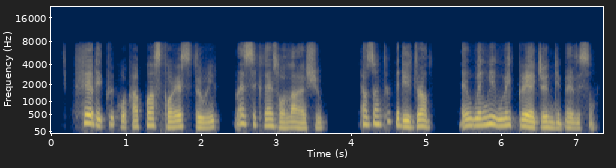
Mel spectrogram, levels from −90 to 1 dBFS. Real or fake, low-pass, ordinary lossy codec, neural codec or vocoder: fake; none; none; codec, 16 kHz, 0.5 kbps, FreqCodec, larger model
